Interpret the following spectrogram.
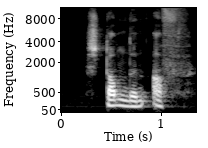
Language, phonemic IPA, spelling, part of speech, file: Dutch, /ˈstɑmdə(n) ˈɑf/, stamden af, verb, Nl-stamden af.ogg
- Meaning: inflection of afstammen: 1. plural past indicative 2. plural past subjunctive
